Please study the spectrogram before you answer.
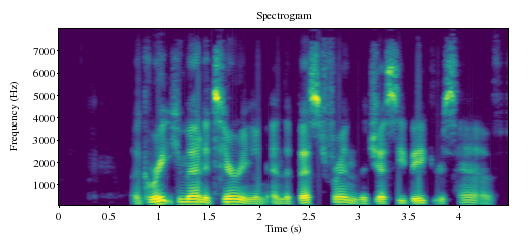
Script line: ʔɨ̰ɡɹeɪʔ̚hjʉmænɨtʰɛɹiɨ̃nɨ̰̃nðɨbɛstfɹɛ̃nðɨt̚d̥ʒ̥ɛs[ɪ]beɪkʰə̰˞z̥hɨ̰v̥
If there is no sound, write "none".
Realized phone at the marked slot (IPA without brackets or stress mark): i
